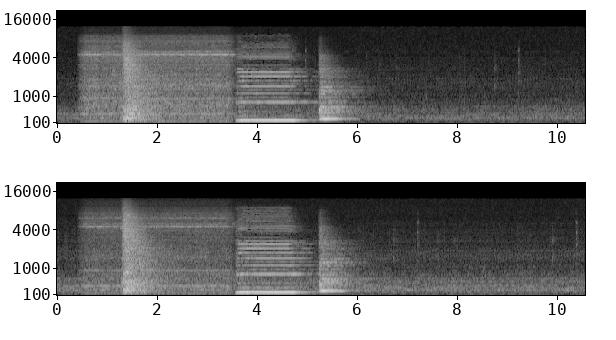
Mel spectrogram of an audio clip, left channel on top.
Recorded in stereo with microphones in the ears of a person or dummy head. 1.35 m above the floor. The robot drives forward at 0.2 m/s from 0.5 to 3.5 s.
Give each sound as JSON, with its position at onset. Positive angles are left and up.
{"t": 1.3, "sound": "an explosion", "side_deg": -15, "distance_m": 0.7}
{"t": 3.5, "sound": "a phone buzzing", "side_deg": 0, "distance_m": 1.1}
{"t": 5.2, "sound": "a snare drum", "side_deg": 15, "distance_m": 0.8}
